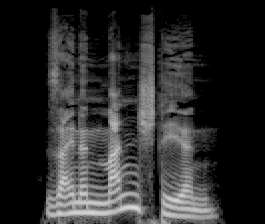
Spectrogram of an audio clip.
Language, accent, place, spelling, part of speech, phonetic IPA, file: German, Germany, Berlin, seinen Mann stehen, phrase, [ˈzaɪ̯nən man ˈʃteːən], De-seinen Mann stehen.ogg
- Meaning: to stand one's ground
